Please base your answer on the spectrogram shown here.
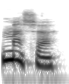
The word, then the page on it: masher: British English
